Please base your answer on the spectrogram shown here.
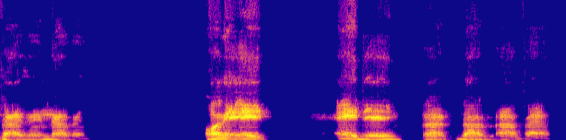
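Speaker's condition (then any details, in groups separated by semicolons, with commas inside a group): ALS/MND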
